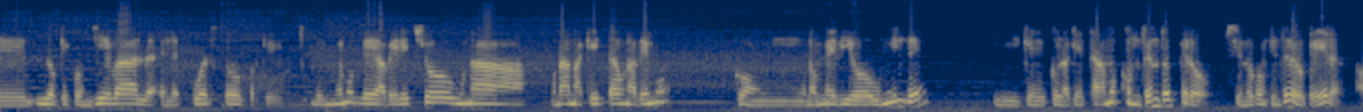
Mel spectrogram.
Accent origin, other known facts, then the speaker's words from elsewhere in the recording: Andalusia, Spain; todos somos de aquí, de Andalucía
